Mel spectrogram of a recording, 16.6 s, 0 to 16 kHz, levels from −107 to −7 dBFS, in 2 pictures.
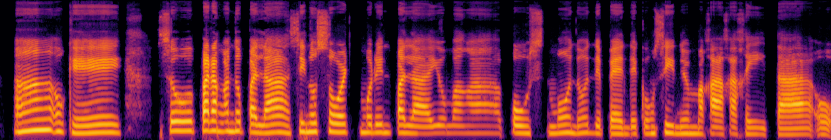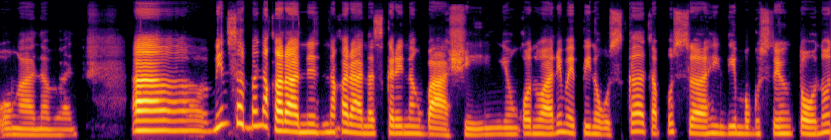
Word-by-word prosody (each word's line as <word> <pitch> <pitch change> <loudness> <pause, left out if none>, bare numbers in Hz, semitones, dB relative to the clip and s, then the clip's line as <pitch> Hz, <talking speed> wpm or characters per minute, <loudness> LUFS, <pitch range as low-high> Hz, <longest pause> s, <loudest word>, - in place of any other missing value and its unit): Ah, 270 +5 +3
okey. 205 0 0 0.3
So, 250 0 -1
parang 255 -1 +6
ano 240 0 0
pala 210 0 +3
sino-sort 225 -1 0
mo 210 0 -4
rin 210 -1 -4
pala 190 -3 0
'yong 195 +1 -7
mga 190 -1 -8
post 190 -1 -5
mo, 200 +2 -4
'no? 200 +2 -7
Depende 175 -2 -3
kung 180 0 -8
sino 185 -2 -4
'yong 180 - -5
makakakita. 165 -2 -2
Oo 155 0 -7
nga 150 -1 -4
naman. 145 +1 -10 0.6
Ah, 260 -1 +7
minsan 440 +4 0
ba 380 - -5
nakarana 230 - +6
nakaranas 205 -3 0
ka 195 -1 -2
rin 190 - -3
ng 180 - -7
bashing? 160 0 -1
'Yong 165 0 -8
kunwari 180 +4 -2
may 200 - -1
pinost 175 -5 -7
ka 235 0 -2
tapos, 215 +4 -6 0.2
ah, 180 0 +1
hindi 185 -1 -5
mo 180 -1 -6
gusto 175 +2 -11
'yong 180 0 -2
tono 180 +4 -1
190 Hz, 160 wpm, -22 LUFS, 175-220 Hz, 0.6 s, Ah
